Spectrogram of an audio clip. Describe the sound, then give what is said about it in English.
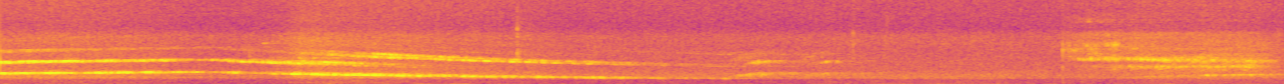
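An emergency vehicle siren wails, its long sweeping tone sliding downward as it passes, fading briefly before another rising wail returns toward the end. No talking. “Whenever I hear sirens, I just need to pause for a second.”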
